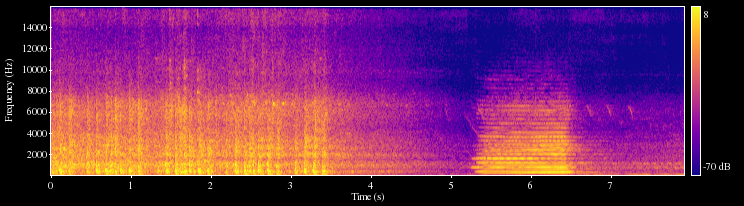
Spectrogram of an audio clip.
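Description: Passenger coaches rushing past at speed, wheels clattering rhythmically over the rail joints, fading out as the end of the train goes by. About five seconds in comes one horn blast of a little over a second from an approaching diesel locomotive, with its engine's low hum growing near the end.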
